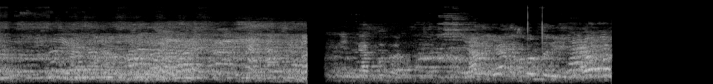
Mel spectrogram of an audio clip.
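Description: A crowd of men and women talks loudly nearby.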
